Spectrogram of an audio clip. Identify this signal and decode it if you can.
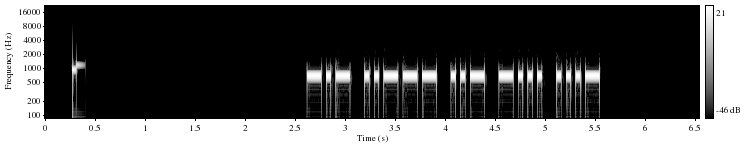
Morse code, heard as a keyed tone, about 25 wpm, 700 Hz. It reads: K2UBV
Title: USA Call Signs - 5 Characters - 25wpm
